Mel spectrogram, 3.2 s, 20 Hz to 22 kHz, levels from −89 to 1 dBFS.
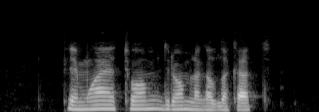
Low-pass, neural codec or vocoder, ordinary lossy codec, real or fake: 7.2 kHz; none; Opus, 32 kbps; real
